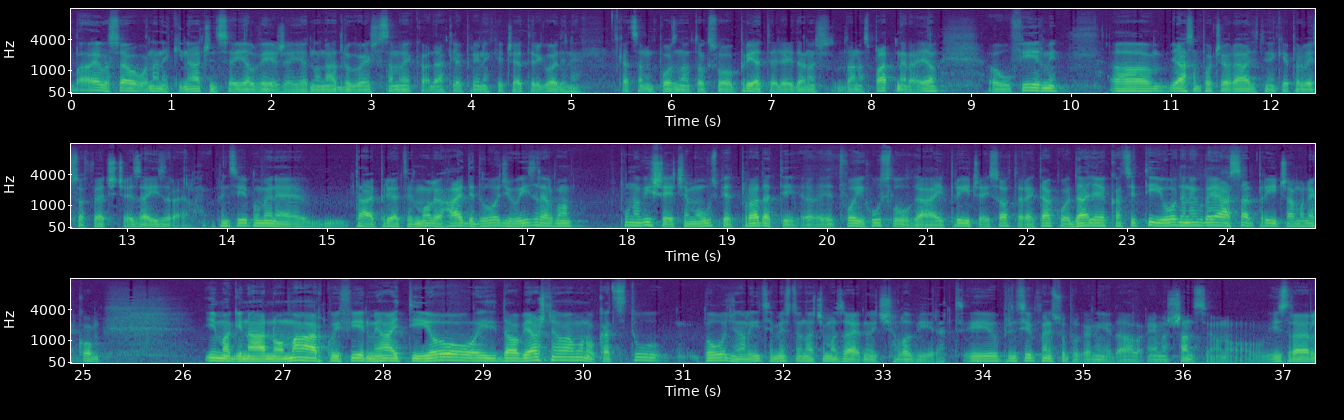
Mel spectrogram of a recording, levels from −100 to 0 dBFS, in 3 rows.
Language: Croatian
